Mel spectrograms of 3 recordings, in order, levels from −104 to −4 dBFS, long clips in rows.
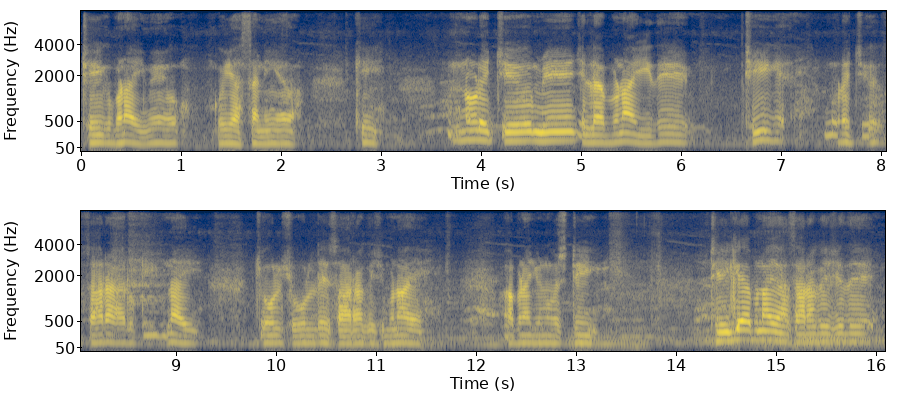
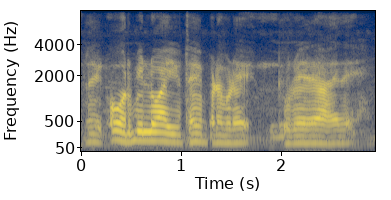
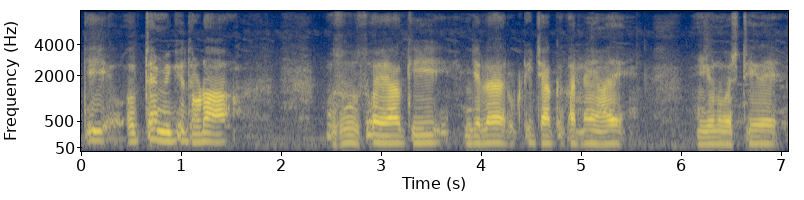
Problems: none marked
